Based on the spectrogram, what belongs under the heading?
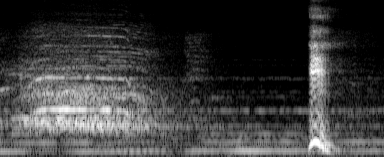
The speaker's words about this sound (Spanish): Y la instrucción a José fue: los sacerdotes, denme un grito de guerra a los hombres.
